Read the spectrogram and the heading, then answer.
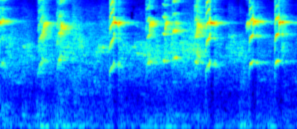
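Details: Several lovebirds in an open aviary uttering sharp, shrill, upward-flicking chirps in quick irregular pairs and clusters, all high-pitched.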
